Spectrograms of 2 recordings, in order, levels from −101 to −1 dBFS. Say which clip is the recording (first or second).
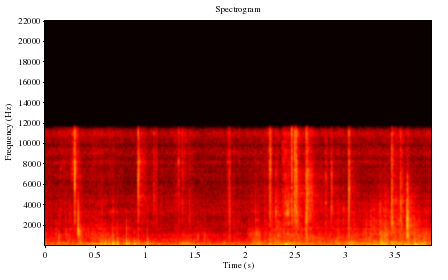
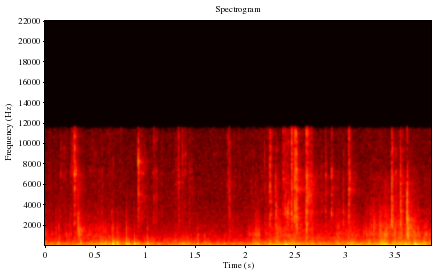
second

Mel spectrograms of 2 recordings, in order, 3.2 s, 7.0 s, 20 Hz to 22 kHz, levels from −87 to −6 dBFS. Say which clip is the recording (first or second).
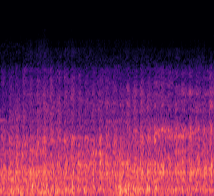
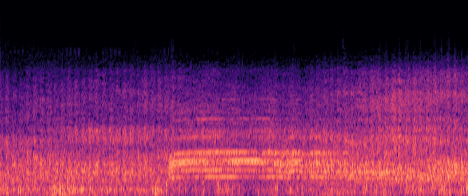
second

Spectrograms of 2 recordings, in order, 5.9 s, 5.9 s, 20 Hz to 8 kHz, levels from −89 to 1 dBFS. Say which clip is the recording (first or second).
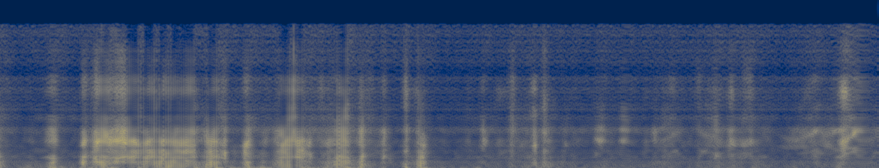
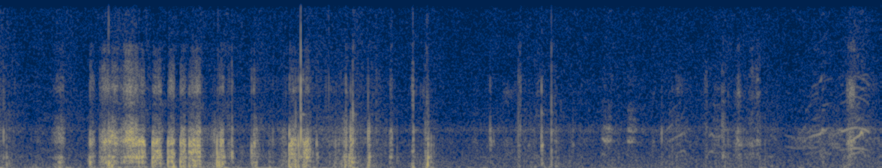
second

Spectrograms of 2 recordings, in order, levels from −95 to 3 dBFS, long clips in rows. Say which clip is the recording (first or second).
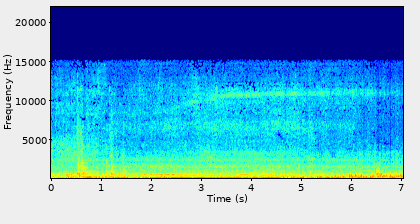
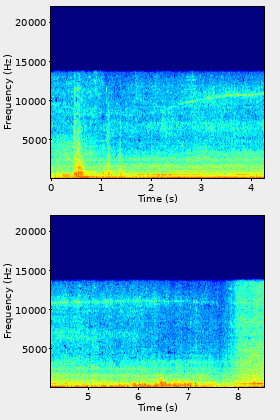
second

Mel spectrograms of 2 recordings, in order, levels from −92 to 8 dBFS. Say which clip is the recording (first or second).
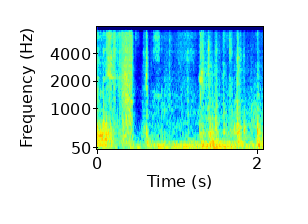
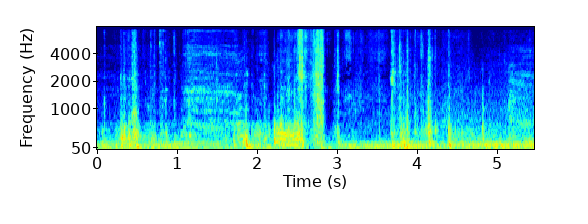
second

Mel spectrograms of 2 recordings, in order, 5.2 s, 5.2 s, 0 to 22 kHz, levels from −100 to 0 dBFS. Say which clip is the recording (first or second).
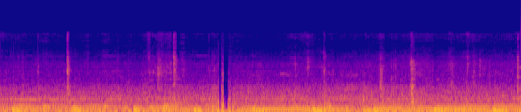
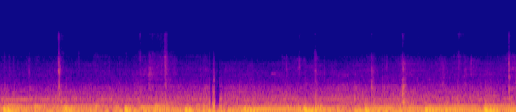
first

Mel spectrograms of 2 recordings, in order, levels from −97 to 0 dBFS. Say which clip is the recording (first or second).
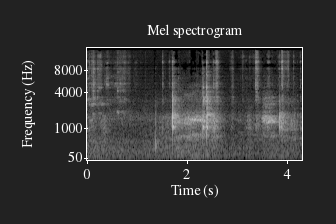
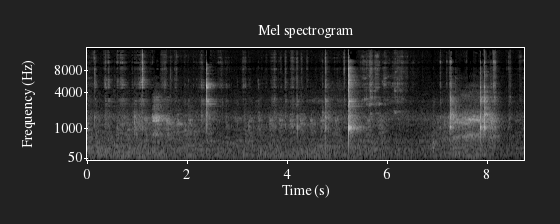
second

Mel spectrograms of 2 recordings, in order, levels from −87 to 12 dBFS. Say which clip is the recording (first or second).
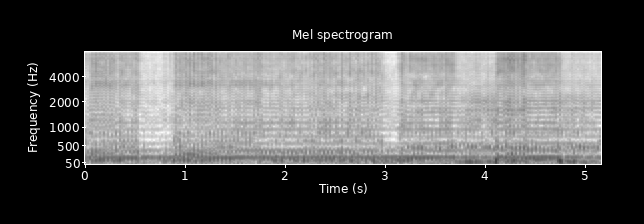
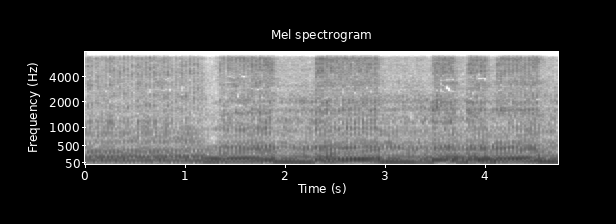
second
